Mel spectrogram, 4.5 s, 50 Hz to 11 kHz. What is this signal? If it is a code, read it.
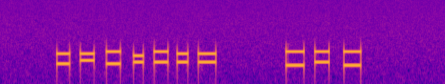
DTMF, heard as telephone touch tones, dialled by hand, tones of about 140 ms. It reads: 5067988 393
